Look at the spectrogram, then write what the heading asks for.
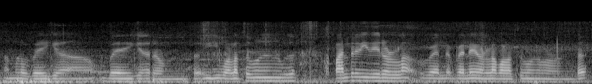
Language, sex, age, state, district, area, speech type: Malayalam, male, 30-45, Kerala, Alappuzha, rural, spontaneous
